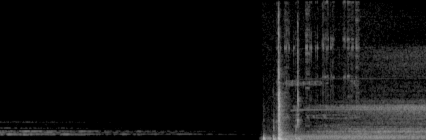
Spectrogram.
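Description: Soft ambient synth music fading out into silence. About two and a half seconds in, a sharp glitchy electronic click sets off a steady low electronic hum with a faint high tone over it.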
